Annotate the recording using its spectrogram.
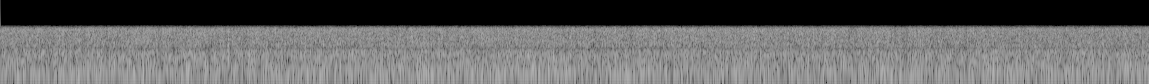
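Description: Water rushes loudly over a weir in a steady roar.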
